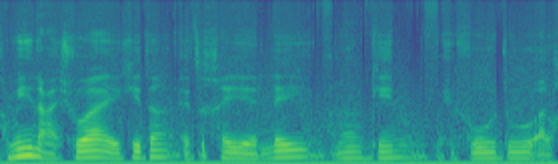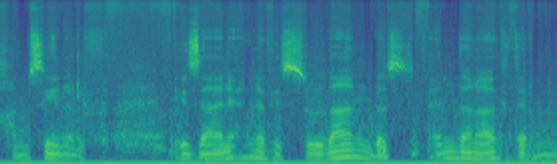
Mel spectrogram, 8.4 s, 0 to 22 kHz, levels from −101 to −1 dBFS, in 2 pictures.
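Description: From start to finish the speech carries low bit depth without dither: grainy, gritty distortion that tracks the voice, with quiet passages sputtering or dropping out. The likely cause is truncation to about 5 bits. The waveform looks stair-stepped, and the spectrogram shows broadband hash riding beneath each syllable, only roughly 15 dB down.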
